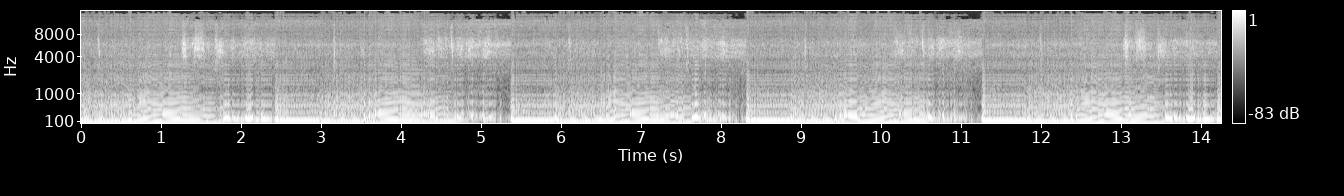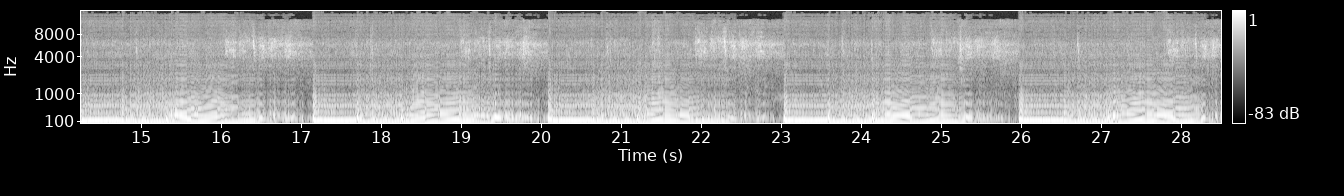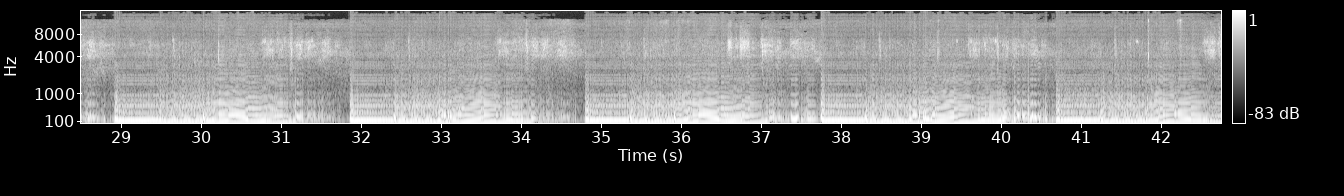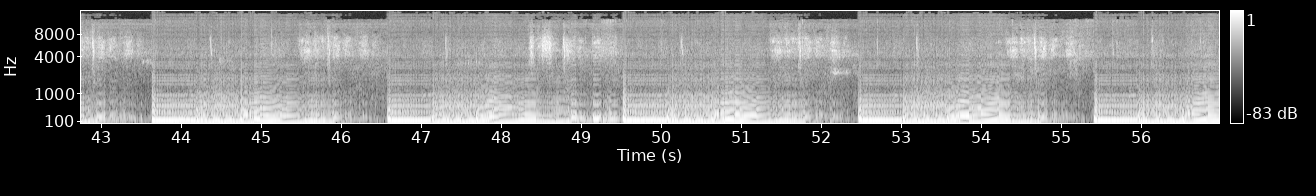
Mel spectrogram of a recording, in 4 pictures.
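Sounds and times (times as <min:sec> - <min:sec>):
bass-heavy electronic music: 0:00.0 - 0:56.9.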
